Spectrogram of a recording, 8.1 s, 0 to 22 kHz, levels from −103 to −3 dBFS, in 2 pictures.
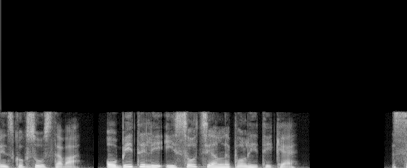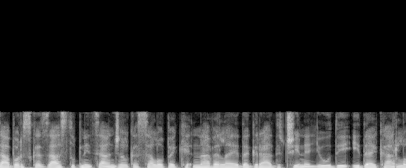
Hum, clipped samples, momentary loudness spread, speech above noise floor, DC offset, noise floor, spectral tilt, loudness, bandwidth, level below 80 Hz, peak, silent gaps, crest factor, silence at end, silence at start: none; under 0.1%; 7 LU; over 71 dB; under 0.1%; under -90 dBFS; -6.5 dB/octave; -20 LUFS; 7.6 kHz; -40 dBFS; -4 dBFS; 0.93-0.98 s, 3.09-3.84 s; 16 dB; 0 s; 0 s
